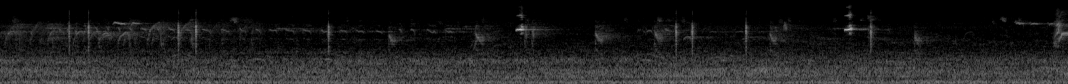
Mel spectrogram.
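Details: Daurian redstart calls, with male and female voices among three call types. Thin high whistles and sharp dry ticks come scattered and irregular, at about eighteen a minute, over faint steady background noise.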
